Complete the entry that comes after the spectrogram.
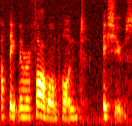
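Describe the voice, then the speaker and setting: A woman with a Geordie accent speaks at a moderate pace. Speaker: vlogger. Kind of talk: casual vlog monologue. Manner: hesitant, many fillers.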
